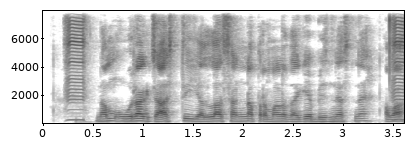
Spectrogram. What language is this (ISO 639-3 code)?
kan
